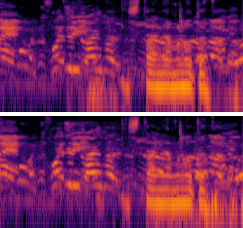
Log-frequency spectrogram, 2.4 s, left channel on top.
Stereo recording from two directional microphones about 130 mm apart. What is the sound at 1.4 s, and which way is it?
Speech, 30° left (ahead or behind).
